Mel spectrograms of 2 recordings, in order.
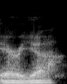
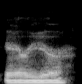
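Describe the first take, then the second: First: The word has no extra 'er' sound. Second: The word has an extra 'er' sound added. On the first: This is the pronunciation the speaker wants to avoid. "they don't want to say area" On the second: The speaker is overcorrecting to avoid a local pronunciation. "they say area ... So they add an E R on accident"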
